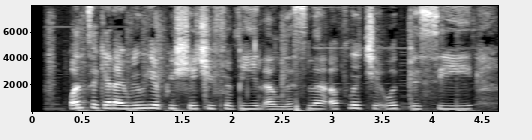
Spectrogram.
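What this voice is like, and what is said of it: Rusty, unwell-sounding voice. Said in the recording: “I don't feel too well, and that's why my voice sounds rusty”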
